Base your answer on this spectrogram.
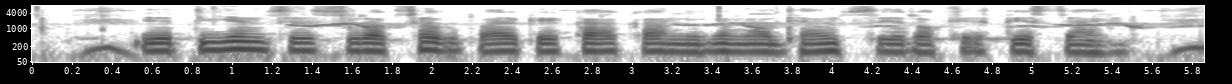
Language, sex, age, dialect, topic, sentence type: Bhojpuri, male, 18-24, Southern / Standard, banking, question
